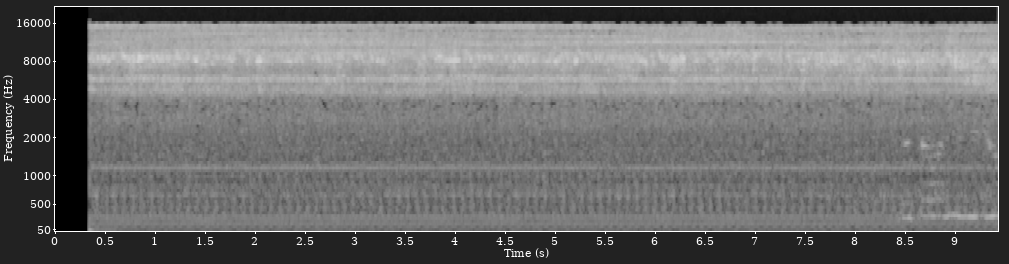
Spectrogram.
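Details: Nebulizer running during an infant's nebulization treatment: steady, continuous mechanical hum with a fast buzzing pulse throughout.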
